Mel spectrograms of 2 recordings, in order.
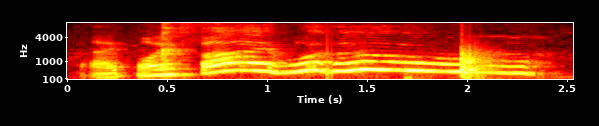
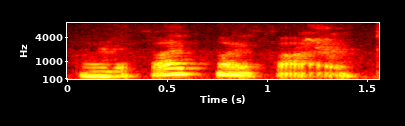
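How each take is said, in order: First: High, loud happy whoop; excited cheer. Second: Said in the usual way. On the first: Real, not acted. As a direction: cheer at hitting the number. Reaching the target reading.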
